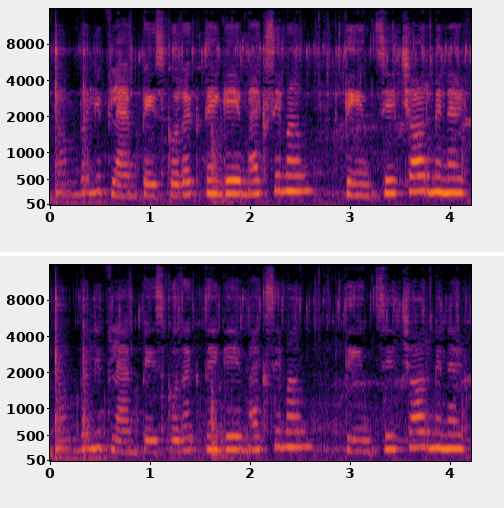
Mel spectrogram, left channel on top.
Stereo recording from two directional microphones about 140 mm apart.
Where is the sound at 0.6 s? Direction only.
5° left (ahead or behind).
